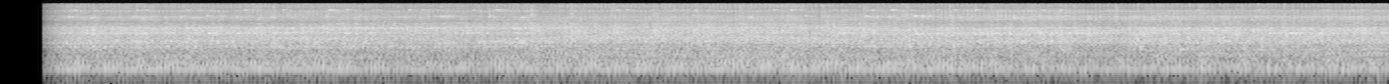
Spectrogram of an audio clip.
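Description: A small petrol engine runs loudly and steadily nearby.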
